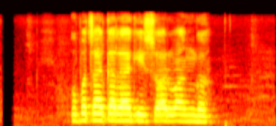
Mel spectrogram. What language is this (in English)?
Nepali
